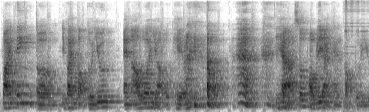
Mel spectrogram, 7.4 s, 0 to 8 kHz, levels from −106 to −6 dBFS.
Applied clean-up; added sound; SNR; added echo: neural separator model SepFormer DNS4.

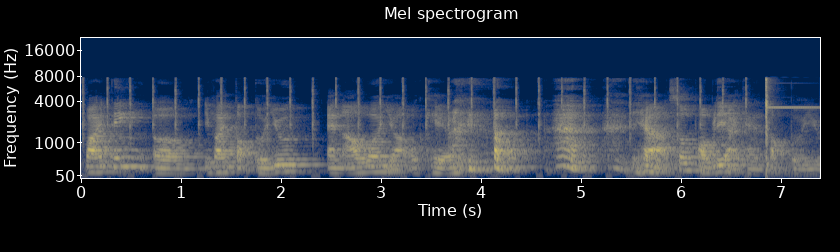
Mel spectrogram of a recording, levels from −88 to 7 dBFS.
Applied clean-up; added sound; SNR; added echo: none; Clock; 11 dB; reverberation time 0.8 s.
